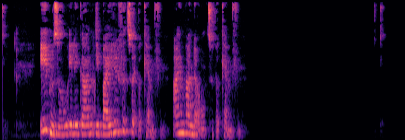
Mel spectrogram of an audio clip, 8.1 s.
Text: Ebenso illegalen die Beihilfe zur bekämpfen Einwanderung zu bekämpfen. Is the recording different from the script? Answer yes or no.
no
